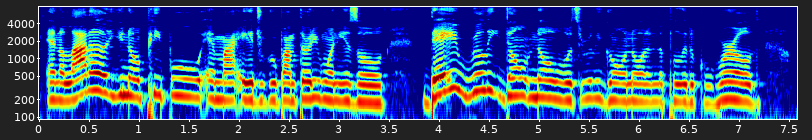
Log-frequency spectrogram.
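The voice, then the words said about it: New York street accent. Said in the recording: “If you can hear it in my voice. I'm from the hood of New York.”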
